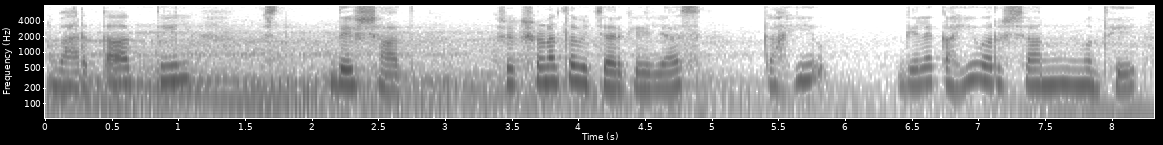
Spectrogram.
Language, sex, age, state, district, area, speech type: Marathi, female, 18-30, Maharashtra, Satara, urban, spontaneous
